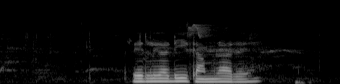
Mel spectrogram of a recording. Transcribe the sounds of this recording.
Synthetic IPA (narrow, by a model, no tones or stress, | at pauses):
ɾelɡaɖikamɾaɾɛ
